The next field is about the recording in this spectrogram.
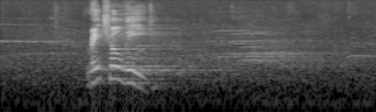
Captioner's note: audience cheers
